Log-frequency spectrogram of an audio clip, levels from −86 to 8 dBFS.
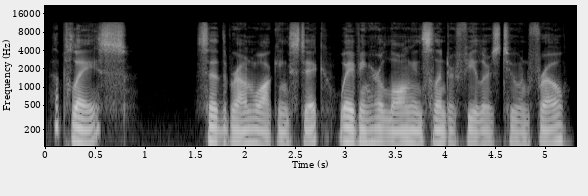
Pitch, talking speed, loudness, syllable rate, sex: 100 Hz, 180 wpm, -21 LUFS, 4.8 syllables/s, male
